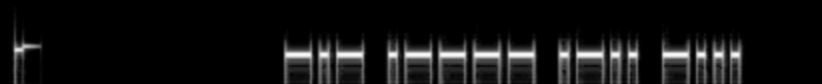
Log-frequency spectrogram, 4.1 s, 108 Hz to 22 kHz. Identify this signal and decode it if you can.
Morse code, heard as a keyed tone, about 28 wpm, 700 Hz. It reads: K1LB
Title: NA SOTA Chaser Callsigns 28wpm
